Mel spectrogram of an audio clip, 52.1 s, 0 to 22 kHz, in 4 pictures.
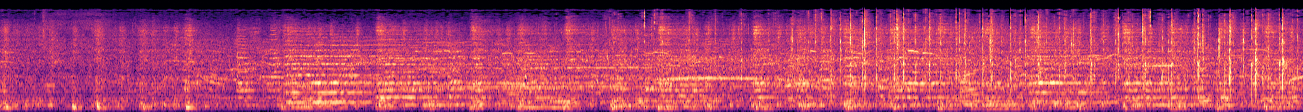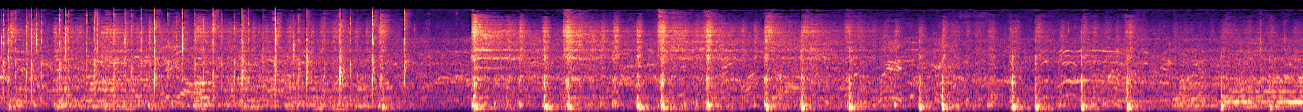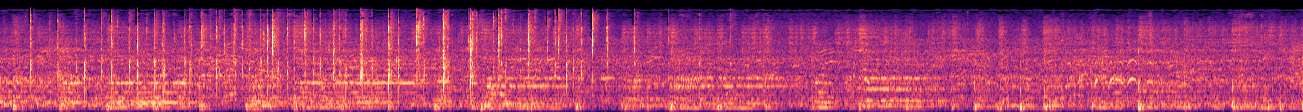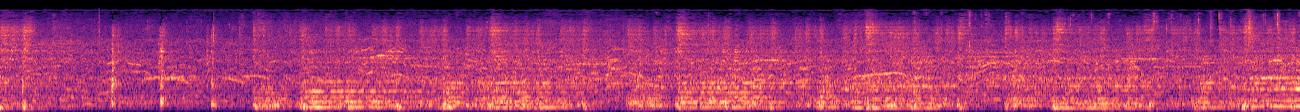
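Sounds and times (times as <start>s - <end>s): marching band playing: 0.0s - 52.0s.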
